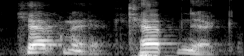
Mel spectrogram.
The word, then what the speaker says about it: Koepenick: how do you say your last name kepnik i am so like i am so phonetic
